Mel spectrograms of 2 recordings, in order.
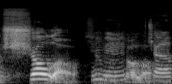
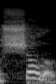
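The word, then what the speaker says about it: Xolo: the way I learned I've been pronouncing uh zolo's name yeah probably it's cholo uh so the star Blue Beetle sholo there I learned something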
